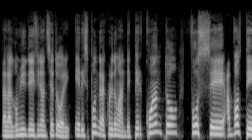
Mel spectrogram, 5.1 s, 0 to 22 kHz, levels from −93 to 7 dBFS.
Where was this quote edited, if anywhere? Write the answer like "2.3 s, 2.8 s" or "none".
3.7 s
